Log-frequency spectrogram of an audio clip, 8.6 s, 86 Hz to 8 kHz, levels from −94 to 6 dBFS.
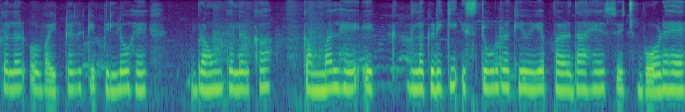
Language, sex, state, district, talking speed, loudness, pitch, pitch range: Hindi, female, Rajasthan, Jaipur, 170 wpm, -17 LUFS, 220 Hz, 210-225 Hz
